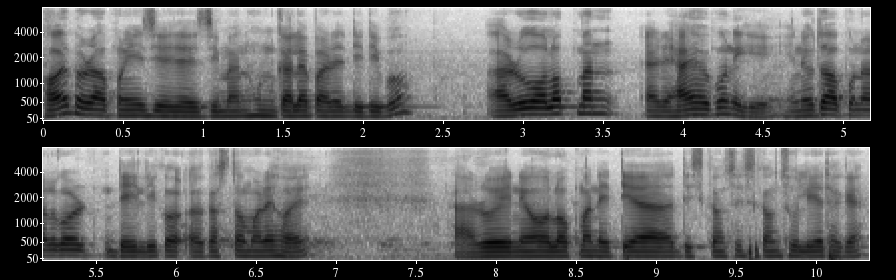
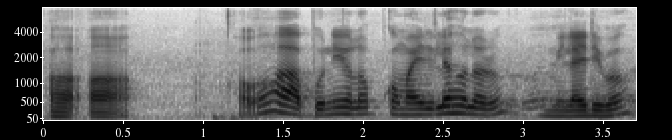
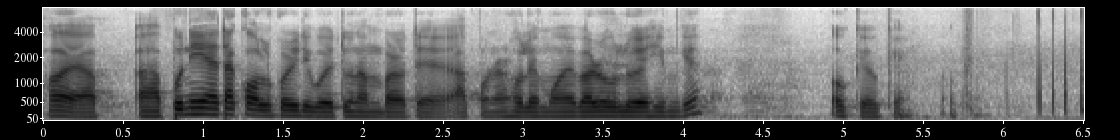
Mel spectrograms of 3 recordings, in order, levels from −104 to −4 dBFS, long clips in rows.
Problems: continuous background conversations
